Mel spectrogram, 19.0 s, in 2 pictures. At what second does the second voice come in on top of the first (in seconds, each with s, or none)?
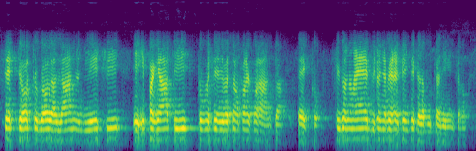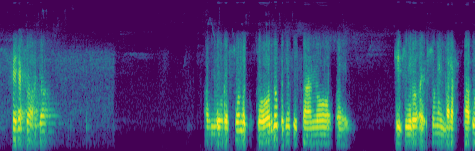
none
